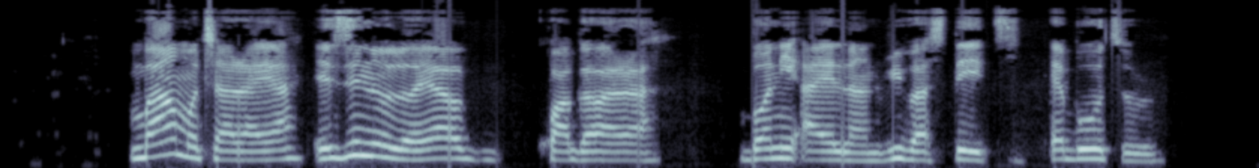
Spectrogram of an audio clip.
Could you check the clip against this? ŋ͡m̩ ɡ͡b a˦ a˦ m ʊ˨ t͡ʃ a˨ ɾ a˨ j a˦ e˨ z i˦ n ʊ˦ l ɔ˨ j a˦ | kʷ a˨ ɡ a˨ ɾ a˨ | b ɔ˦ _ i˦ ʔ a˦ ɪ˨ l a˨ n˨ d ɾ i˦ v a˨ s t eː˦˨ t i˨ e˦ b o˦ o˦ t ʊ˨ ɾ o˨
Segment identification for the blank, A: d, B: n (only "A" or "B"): B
